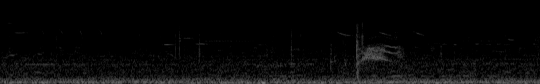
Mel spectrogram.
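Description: Birds chirping with many short, high, falling notes, and one harsh call about three and a half seconds in, over a steady low background rumble.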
